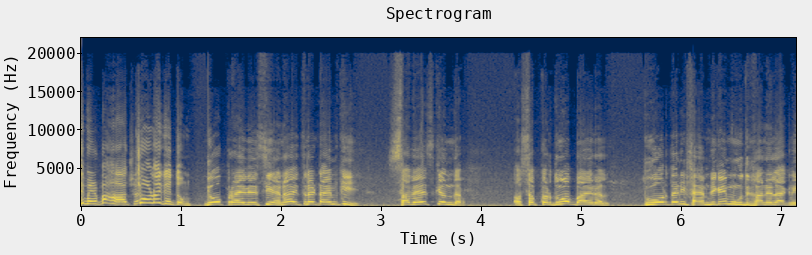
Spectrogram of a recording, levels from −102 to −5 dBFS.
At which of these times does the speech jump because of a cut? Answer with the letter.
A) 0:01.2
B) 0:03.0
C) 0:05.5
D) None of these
A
